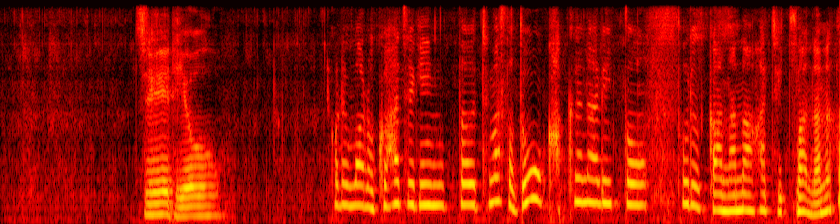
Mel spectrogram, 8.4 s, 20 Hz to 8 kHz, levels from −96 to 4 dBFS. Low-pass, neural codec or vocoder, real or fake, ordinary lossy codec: 7.2 kHz; codec, 16 kHz, 4.8 kbps, FACodec; fake; none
